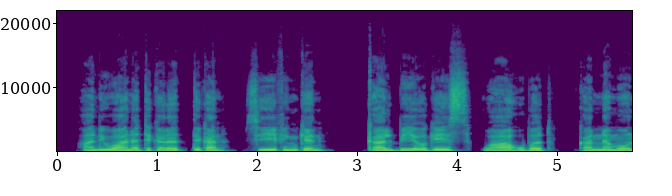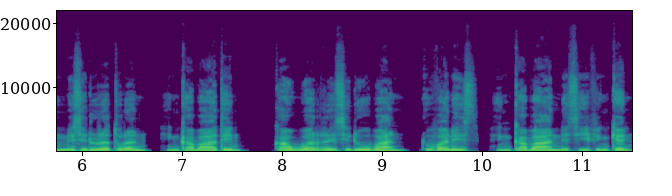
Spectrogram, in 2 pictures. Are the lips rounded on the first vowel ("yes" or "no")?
no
